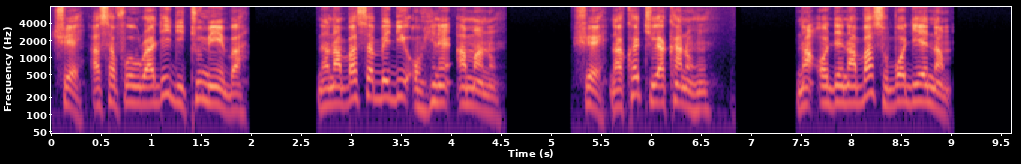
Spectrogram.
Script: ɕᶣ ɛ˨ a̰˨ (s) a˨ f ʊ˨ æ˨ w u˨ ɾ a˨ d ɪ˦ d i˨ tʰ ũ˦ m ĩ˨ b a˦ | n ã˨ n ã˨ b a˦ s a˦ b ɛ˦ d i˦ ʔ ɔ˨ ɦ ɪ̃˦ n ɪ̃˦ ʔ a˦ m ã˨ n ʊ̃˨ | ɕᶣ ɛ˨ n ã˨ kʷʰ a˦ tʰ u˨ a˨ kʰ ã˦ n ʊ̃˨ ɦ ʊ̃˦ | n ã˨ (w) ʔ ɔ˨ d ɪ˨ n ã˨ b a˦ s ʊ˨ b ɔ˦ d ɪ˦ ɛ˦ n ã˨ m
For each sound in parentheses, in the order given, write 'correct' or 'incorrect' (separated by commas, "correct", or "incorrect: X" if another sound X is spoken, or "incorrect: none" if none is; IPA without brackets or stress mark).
correct, incorrect: none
